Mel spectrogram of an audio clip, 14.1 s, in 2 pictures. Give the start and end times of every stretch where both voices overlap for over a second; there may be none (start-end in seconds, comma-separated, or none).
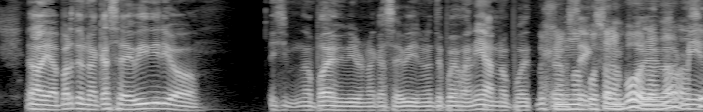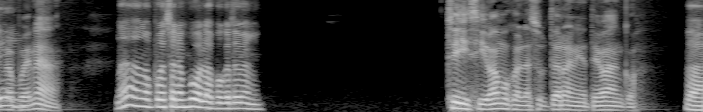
5.4-7.0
